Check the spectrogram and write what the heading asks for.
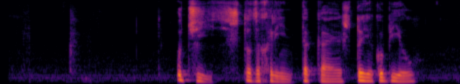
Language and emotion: Russian, angry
